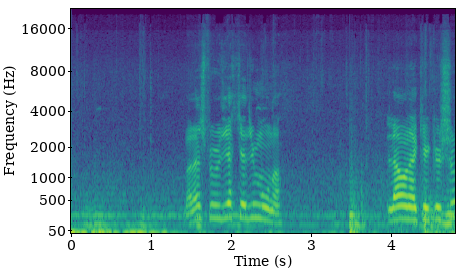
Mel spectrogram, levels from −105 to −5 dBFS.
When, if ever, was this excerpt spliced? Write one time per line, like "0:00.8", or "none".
0:03.4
